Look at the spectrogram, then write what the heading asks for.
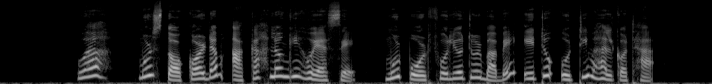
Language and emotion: Assamese, happy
